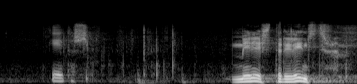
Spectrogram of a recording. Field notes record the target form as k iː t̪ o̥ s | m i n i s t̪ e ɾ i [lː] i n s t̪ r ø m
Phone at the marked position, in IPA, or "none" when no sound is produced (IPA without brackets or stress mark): l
